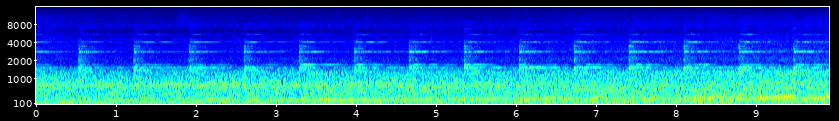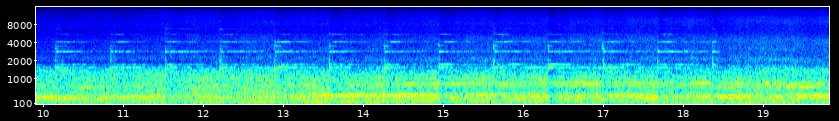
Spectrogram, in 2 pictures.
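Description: Tri-Rail diesel locomotive pulling a commuter train out of the station. Its engine rises slowly in pitch as the train picks up speed, and it grows louder as it comes close and passes. A bell rings in an even beat, about three strokes every two seconds.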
